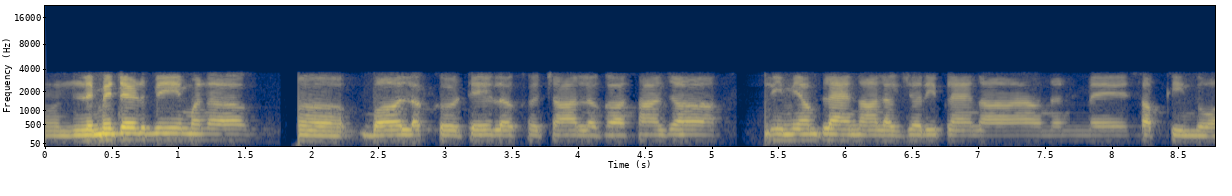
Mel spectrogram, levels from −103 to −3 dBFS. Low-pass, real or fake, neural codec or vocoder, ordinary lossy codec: 3.6 kHz; real; none; AAC, 32 kbps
